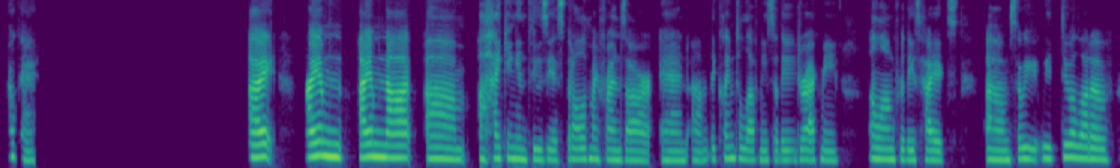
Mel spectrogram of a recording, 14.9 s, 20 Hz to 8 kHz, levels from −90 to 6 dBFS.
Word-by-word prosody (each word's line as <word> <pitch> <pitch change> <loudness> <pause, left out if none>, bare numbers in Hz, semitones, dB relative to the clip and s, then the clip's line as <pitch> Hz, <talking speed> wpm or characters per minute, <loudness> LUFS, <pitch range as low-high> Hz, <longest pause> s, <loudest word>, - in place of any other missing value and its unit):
Okay. 170 -8 -7 2.8
I 225 +1 +7 0.4
I 225 +1 +10
am 245 0 +7
n 230 -3 +6 0.2
I 220 +1 +7
am 230 -1 +6
not, 215 -1 +5 0.2
um, 190 -3 -1 0.2
a - - 0
hiking 200 +1 -2
enthusiast, 180 -2 -3
but 190 - -7
all 185 0 -3
of 190 - -6
my 190 -2 -2
friends 175 0 -3
are, 170 -1 -3
and, 165 -1 -5
um, 170 0 -8
they 190 - -8
claim 205 +2 -4
to 205 - -7
love 175 -1 -4
me, 170 -1 -6
so 170 +1 -4
they 175 0 -8
drag 175 0 -1
me 165 -2 -7 0.5
along 185 -2 -1
for 180 +1 -6
these 175 -1 -5
hikes, 170 -2 -2 0.4
um, 175 -1 -1
so 190 +2 -2
we 190 -2 -2
we 200 -2 -3
do 225 0 -1
a - - +1
lot 200 -2 0
of, 185 -2 -1
185 Hz, 165 wpm, -22 LUFS, 175-200 Hz, 2.8 s, I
